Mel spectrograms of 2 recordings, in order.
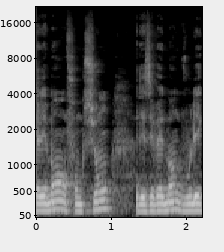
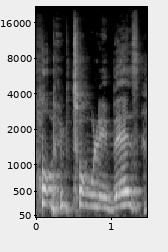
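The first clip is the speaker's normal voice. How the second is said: laughing; 6 semitones higher than usual. Real, not acted. Cheeky joke about viewers.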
